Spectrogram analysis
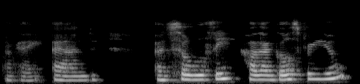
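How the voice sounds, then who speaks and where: A woman teaching shamanic practice, leading a guided journey meditation over a video call, calm and slow when guiding and chatty when explaining. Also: mid-range voice, dull audio. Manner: chatty and candid when explaining, with soft laughs.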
